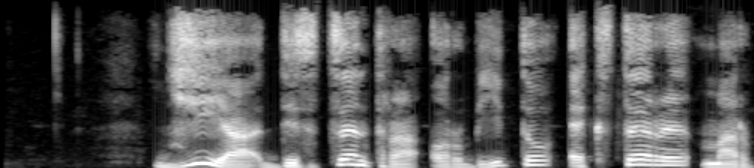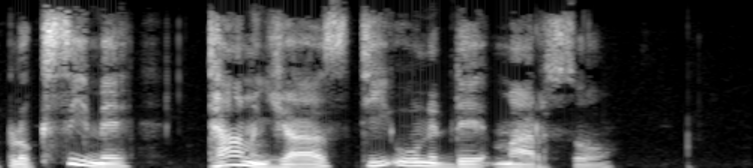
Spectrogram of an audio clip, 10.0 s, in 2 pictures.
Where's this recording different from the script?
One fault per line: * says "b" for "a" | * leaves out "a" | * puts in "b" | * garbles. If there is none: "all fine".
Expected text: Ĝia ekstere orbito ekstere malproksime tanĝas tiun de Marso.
* says "discentra" for "ekstere"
